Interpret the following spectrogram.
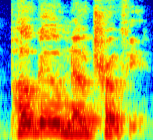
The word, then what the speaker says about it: Pogonotrophy: close so it is pogonotrophy and the easiest way to nail it every time is pogo no trophy pogo it's kind of like a hippopotamus it's hip hop a thomas that's how he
